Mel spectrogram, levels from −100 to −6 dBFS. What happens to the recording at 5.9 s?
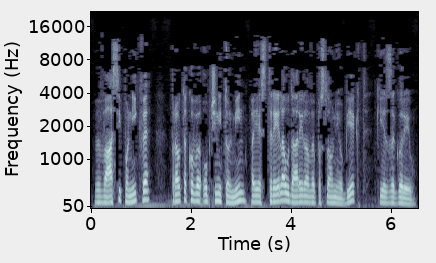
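At 5.9 s, as across the whole speech clip, the sound rings and washes, with hiss that breathes with the signal and nothing above 19.5 kHz. Likely WMA compression, heavy, fitting about 32 kbps: long transform blocks smear quantisation noise. Unlike steady background noise, this hiss tracks the speech.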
